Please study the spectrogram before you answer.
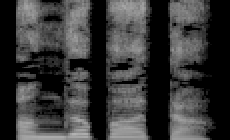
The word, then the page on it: ಅಂಗಪಾತ: aŋgapāta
